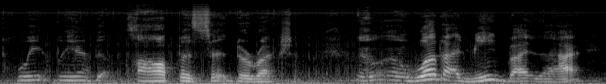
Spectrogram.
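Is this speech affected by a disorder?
Yes: cerebral palsy; from birth.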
